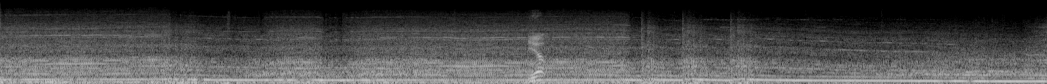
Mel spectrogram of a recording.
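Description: A GT3 race car in the video game rFactor 2, its engine droning at steady revs, then a pitch drop near the end as it downshifts, with a tire squeal midway and brief talk over it.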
